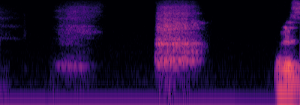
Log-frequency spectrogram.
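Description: A person breathing in, twice: a faint breath about half a second in, then a louder, sharp intake of breath about a second in, just before speaking.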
